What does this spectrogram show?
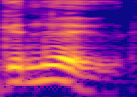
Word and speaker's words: gnu: In the song I'm a Gnu, they voice the silent letters in all the words other than Gnu, to highlight the folly in pronouncing the G in the eponymous animal's name.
